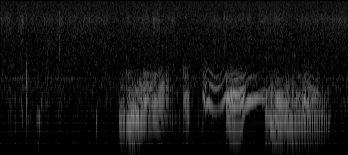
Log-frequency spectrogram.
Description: In the morning my stomach tends to get gurgly. So I filmed it a few times in the morning and edited some of my stomachs greatest hits together!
